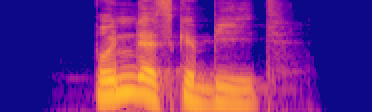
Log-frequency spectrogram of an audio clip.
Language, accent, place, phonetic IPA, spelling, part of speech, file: German, Germany, Berlin, [ˈbʊndəsɡəˌbiːt], Bundesgebiet, noun, De-Bundesgebiet.ogg
- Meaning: federal territory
